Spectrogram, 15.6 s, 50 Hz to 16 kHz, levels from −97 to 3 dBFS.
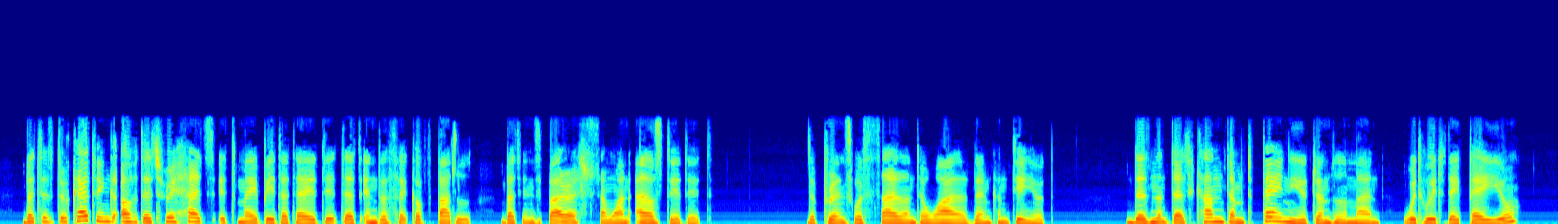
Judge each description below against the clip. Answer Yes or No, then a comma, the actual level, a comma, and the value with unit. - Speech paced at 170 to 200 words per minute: Yes, average, 180 wpm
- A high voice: Yes, high, 225 Hz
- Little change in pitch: Yes, narrow, 2.3 semitones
